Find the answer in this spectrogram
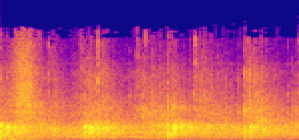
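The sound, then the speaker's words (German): A crowd in Nürnberg applauding steadily for online friends in Ansbach and Erlangen, a dense wash of many hands clapping at once with small swells in loudness, sustained through the whole stretch without talking. “Herr, wie wäre es, wenn wir mal hier aus Nürnberg mal unseren ganzen Freunden online in Ansbach und in Erlangen mal einen riesen Applaus geben?”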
